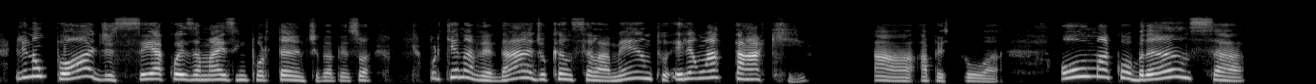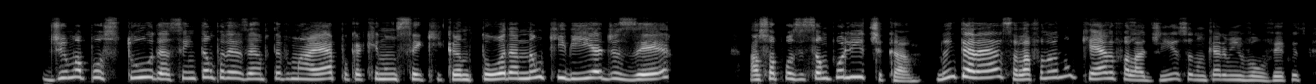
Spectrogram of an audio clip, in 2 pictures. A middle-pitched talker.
No: high, 245 Hz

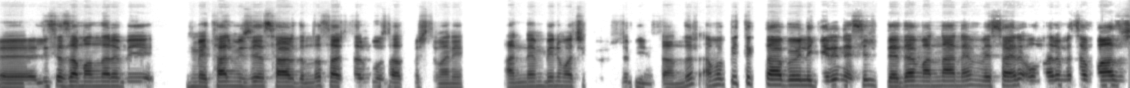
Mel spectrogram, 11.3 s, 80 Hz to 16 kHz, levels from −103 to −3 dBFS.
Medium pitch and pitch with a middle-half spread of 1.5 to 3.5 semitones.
Yes: medium, 150 Hz; average, 3.0 semitones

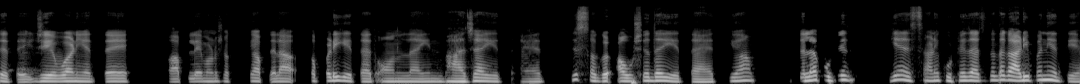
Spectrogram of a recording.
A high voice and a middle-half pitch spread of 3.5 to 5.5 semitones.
No: medium, 145 Hz; average, 4.4 semitones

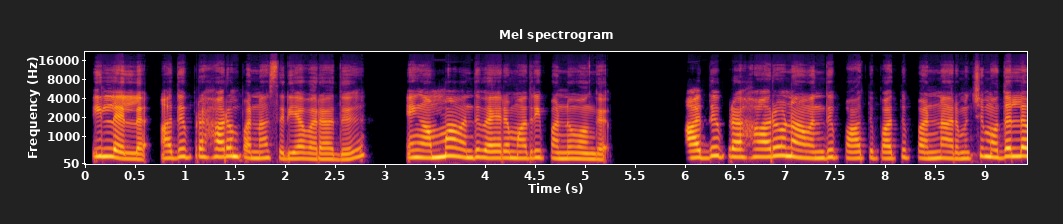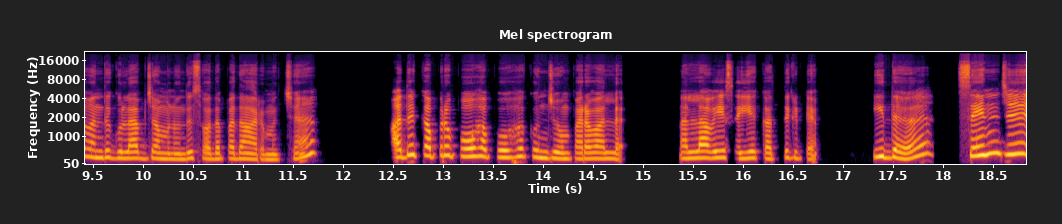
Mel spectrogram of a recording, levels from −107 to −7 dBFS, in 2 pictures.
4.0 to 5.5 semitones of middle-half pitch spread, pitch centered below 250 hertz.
Yes: average, 4.4 semitones; high, 230 Hz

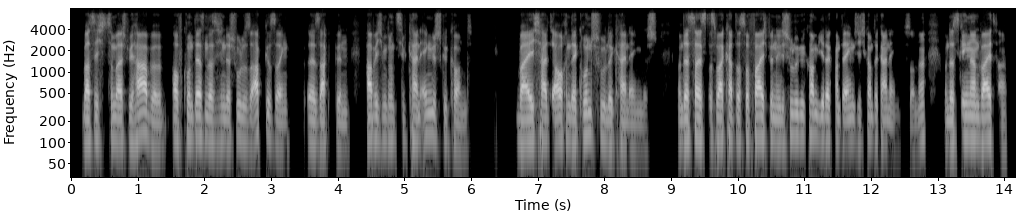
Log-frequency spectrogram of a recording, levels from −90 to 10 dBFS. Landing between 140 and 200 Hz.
No: low, 110 Hz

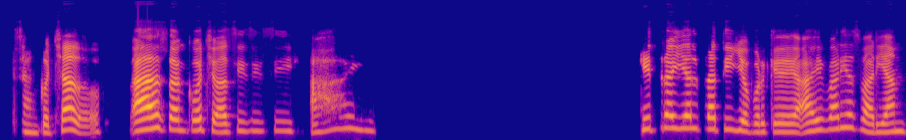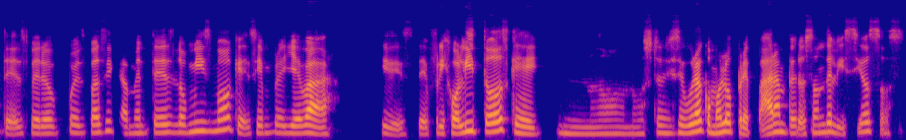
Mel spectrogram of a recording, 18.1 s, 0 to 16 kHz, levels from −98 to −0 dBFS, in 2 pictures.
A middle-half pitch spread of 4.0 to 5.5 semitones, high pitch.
Yes: average, 4.9 semitones; high, 220 Hz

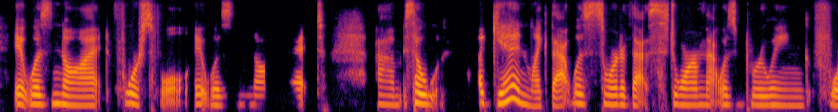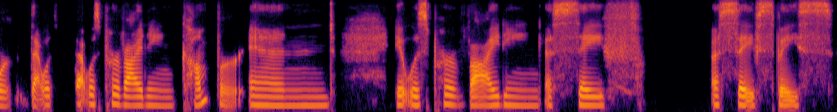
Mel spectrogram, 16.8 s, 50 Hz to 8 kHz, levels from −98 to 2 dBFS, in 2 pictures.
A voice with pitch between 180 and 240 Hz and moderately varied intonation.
No: medium, 185 Hz; narrow, 1.9 semitones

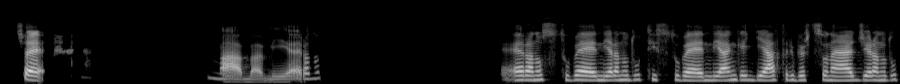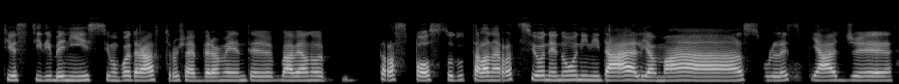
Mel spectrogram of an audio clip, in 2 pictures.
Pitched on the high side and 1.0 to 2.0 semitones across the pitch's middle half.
Yes: high, 195 Hz; narrow, 1.5 semitones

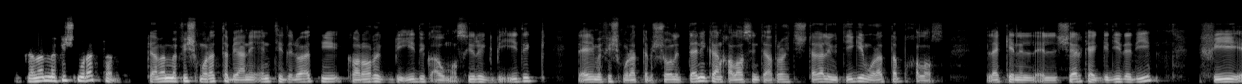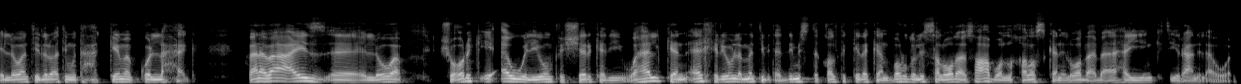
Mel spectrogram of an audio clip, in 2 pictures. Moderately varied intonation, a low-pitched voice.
Yes: average, 3.7 semitones; low, 120 Hz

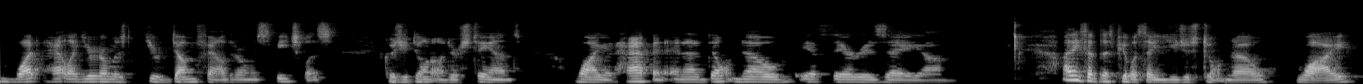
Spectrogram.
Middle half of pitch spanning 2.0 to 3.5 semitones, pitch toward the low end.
Yes: average, 2.8 semitones; low, 115 Hz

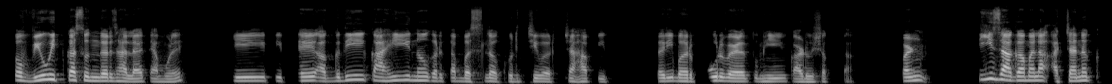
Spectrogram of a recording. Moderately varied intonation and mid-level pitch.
Yes: average, 4.7 semitones; medium, 165 Hz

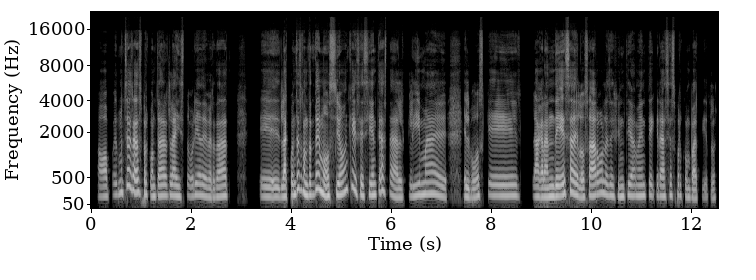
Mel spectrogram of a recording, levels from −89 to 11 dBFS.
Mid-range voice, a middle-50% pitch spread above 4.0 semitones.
No: medium, 180 Hz; average, 2.8 semitones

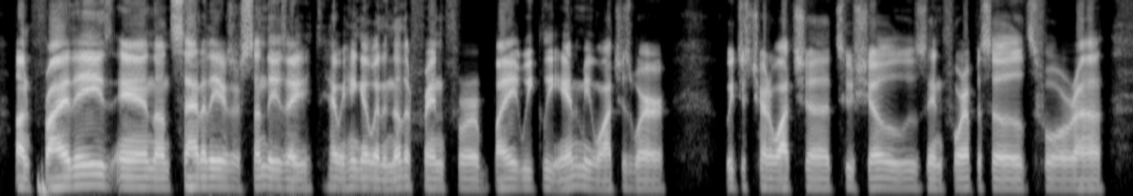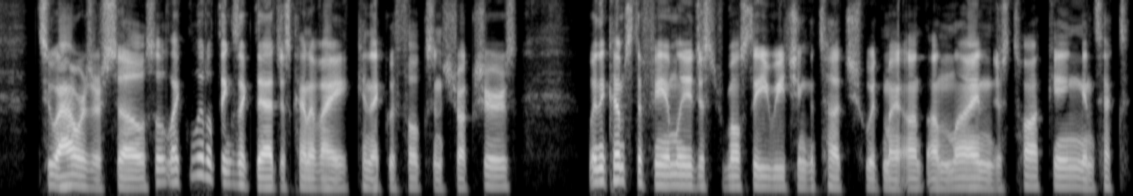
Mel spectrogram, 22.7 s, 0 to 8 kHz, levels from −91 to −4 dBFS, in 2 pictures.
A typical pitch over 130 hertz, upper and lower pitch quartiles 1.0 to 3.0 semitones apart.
No: low, 100 Hz; narrow, 2.4 semitones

